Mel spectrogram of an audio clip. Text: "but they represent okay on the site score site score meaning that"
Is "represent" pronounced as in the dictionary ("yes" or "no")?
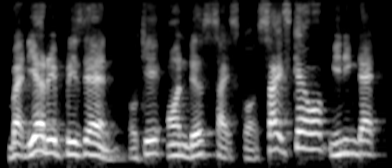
yes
